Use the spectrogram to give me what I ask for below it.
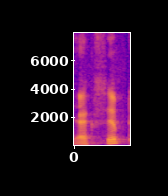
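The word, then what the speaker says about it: accept: নিয়ে বিস্তারিত আলোচনা করব একসেপ্ট হ্যাঁ এটার প্রোনাউন্সিয়েশন হবে একসেপ্ট এবং এটির যে প্রোনাউন্সিয়েশন সেটি হবে এক্সেপ্ট হ্যাঁ একসেপ্ট আর হচ্ছে এক্সেপ্ট বিষয়টা একটু মাথায় রাখবেন প্রথমে দেখেন একসেপ্ট এক্সেপ্ট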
